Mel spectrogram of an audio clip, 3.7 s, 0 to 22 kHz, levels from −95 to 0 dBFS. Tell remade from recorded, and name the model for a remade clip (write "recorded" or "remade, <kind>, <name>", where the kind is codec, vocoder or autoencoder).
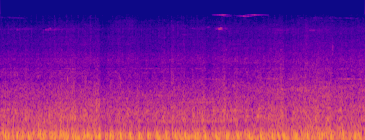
recorded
